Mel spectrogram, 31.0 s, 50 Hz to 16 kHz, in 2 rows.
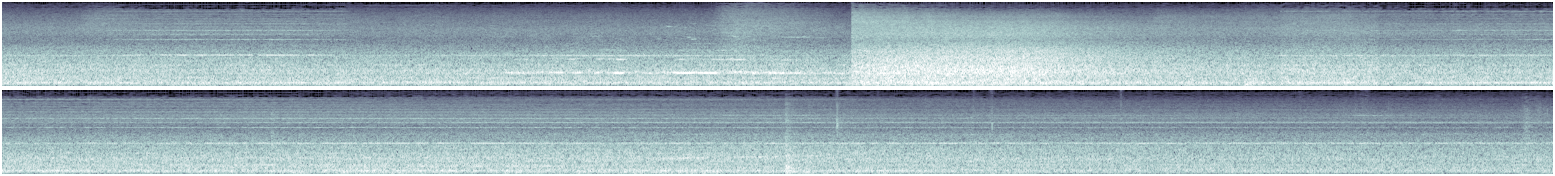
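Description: Southeastern Class 395 Javelin high-speed electric train moving through the station with a steady whine of several tones, a brief squeal about six seconds in, and a loud rushing noise starting about eight seconds in that fades over a few seconds.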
